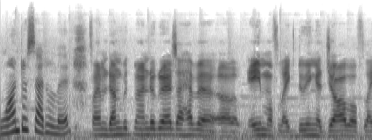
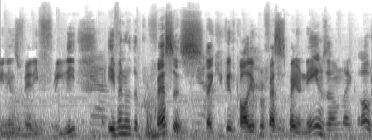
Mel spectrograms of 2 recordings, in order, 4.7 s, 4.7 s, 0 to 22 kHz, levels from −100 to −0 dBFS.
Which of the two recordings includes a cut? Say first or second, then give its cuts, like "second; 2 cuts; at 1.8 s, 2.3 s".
first; 1 cut; at 1.0 s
